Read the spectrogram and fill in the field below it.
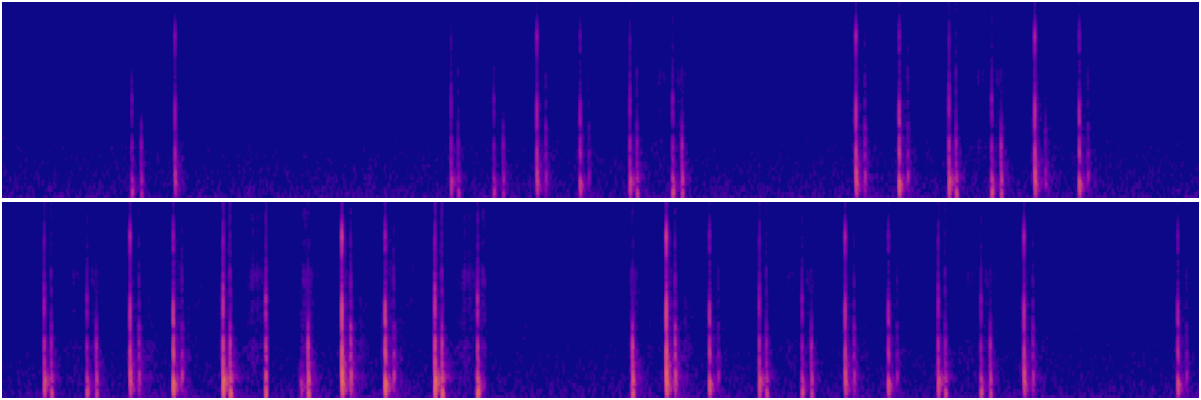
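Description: Footsteps tap quickly in bursts on a hard floor.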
